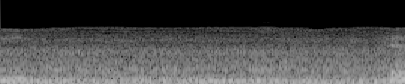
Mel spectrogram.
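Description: Steady background hum and hiss, with a low droning tone, in a pause between words.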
